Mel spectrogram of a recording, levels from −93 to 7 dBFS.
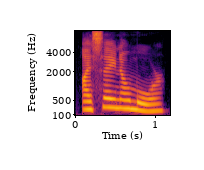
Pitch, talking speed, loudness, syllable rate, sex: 230 Hz, 200 wpm, -13 LUFS, 4.0 syllables/s, female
